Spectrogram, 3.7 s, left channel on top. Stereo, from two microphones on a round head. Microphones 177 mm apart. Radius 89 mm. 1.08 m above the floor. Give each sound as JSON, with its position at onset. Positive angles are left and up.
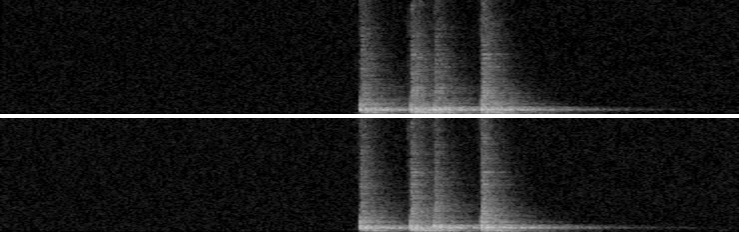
{"t": 1.8, "sound": "knocking", "side_deg": -20, "distance_m": 0.8}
